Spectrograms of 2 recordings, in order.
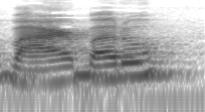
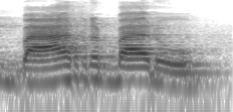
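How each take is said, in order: First: The middle R is said the Brazilian way. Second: The middle R is said the Italian way. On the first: The speaker calls it wrong. "Às vezes escapa e eu acabo falando" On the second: The speaker calls it right. "tem que prestar atenção pro R no meio também sair"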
